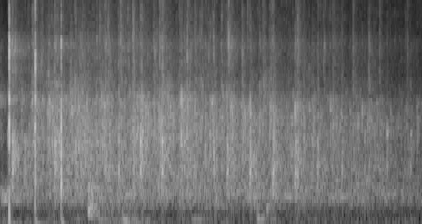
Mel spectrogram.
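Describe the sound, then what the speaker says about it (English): An audience at a business summit in Islamabad applauds a founder and CEO taking the stage, a full burst of clapping that starts sharply and slowly thins out over several seconds. "I believe she deserves the biggest round of applause"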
